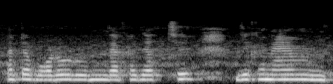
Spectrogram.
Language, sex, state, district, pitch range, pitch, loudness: Bengali, female, Odisha, Malkangiri, 220-230 Hz, 225 Hz, -13 LUFS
